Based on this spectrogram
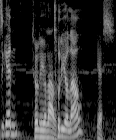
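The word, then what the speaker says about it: Tuliyollal: Oh, I think I'm standing around in Tuliolal. Ah. That's fine, I can teleport there for free. How is it pronounced again? Tuliolal. Tuliolal? Yes. Tuliolal.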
